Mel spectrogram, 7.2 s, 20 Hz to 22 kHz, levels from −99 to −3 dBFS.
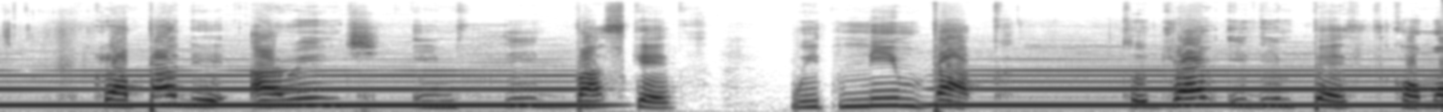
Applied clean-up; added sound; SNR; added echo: neural mask model RNNoise.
